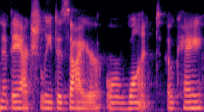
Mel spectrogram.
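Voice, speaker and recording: A quiet voice at a moderate pace. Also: woman. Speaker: tarot reader. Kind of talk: live tarot reading. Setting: live stream. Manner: quiet, holding back volume.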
